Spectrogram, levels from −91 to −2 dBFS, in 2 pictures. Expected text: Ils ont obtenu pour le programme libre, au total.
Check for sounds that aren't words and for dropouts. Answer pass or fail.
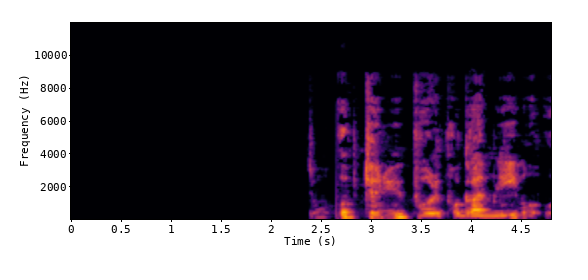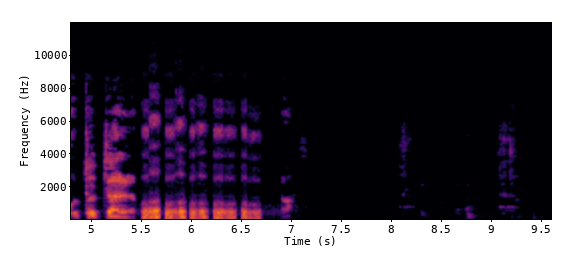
fail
